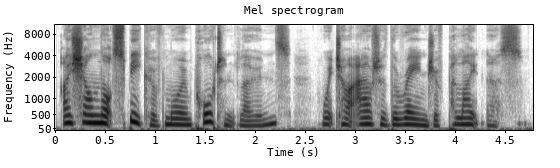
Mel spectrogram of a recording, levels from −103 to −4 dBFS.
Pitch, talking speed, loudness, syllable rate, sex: 190 Hz, 200 wpm, -18 LUFS, 5.4 syllables/s, female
